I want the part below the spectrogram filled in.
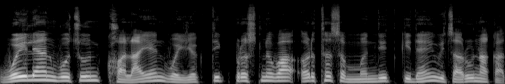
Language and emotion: Goan Konkani, neutral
